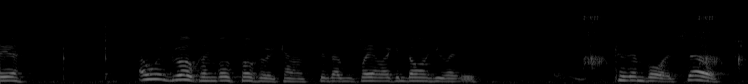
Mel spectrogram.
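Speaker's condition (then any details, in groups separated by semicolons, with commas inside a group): Cerebral palsy; voice tone sometimes odd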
